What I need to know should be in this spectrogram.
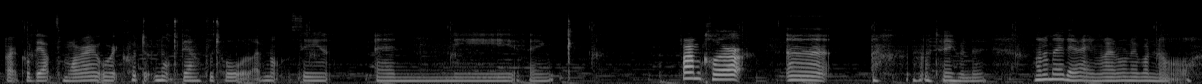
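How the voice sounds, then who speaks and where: A young woman chats casually in a fairly low voice, rambling with fillers and little giggles. Faint music plays softly behind her. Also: steady tone, a little fast. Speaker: YouTuber ranking characters. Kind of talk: casual chat over gameplay.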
